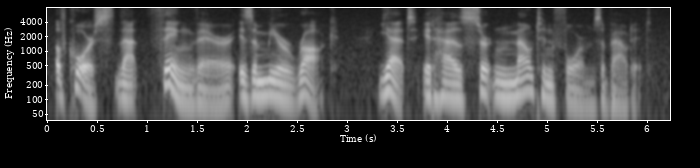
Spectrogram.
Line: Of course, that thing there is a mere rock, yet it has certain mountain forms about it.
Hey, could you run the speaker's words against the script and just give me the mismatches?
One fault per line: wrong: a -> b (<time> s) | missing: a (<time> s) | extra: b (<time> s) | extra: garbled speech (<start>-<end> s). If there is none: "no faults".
no faults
